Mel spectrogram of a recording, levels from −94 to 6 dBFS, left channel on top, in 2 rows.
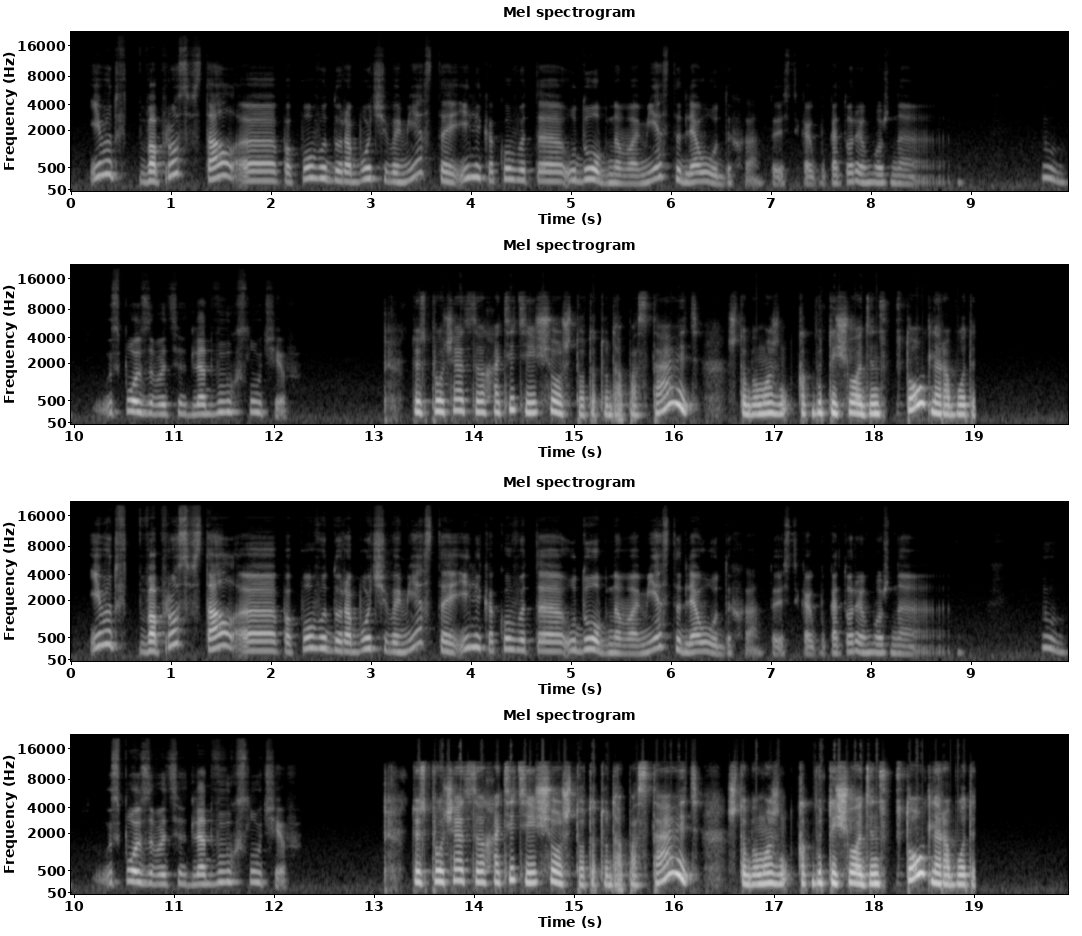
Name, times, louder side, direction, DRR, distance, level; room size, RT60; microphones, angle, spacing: voice 1, 0.2-8.6 9.7-12.2, right 2 dB, 35° right, 5.0 m, -32 dB
voice 2, 13.1-19.0, right 3 dB, 85° right, 1.1 m, -23 dB
head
